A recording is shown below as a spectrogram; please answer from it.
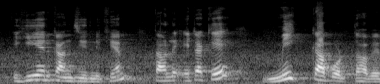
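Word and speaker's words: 三日: কা দিয়ে হলো, মনে করেন আপনি 3 লিখেছেন, 3 এরপরে যদি এই হিয়ের কাঞ্জি লিখেন তাহলে এটাকে মিক্কা পড়তে হবে, মিক্কা।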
